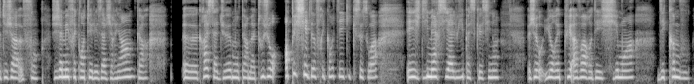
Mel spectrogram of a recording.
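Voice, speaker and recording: A woman's voice: on the high side, fairly even intonation, moderate pace, dark tone. A woman from Algeria giving angry, scornful reaction commentary on a video, with frequent hesitations. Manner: scornful, insulting, hesitant with many fillers.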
